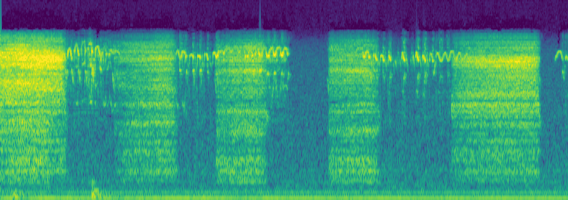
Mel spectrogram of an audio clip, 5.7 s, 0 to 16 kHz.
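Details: Evening feeding at a Western barn owl nest in Spain, 29 November 2023: long, rasping hiss-screeches of about a second or more, overlapping into a near-continuous wheezing sequence with a faint high whistle on top.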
